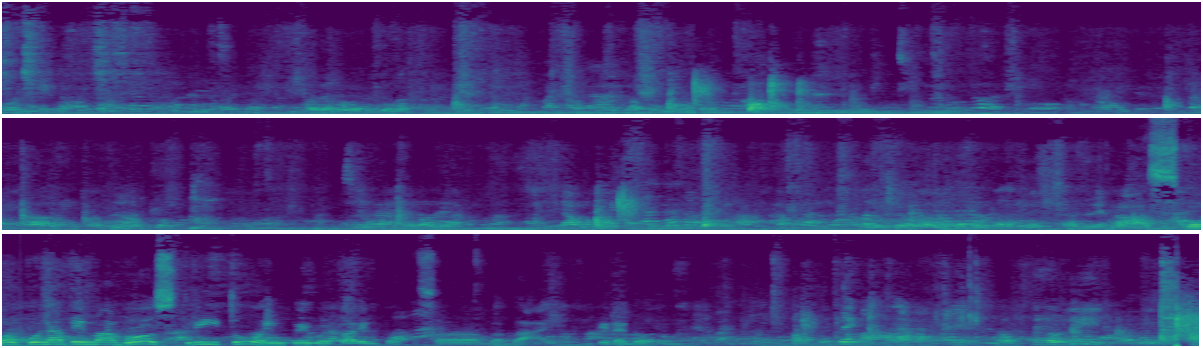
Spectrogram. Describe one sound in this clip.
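Men talk and murmur nearby in a small crowd.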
